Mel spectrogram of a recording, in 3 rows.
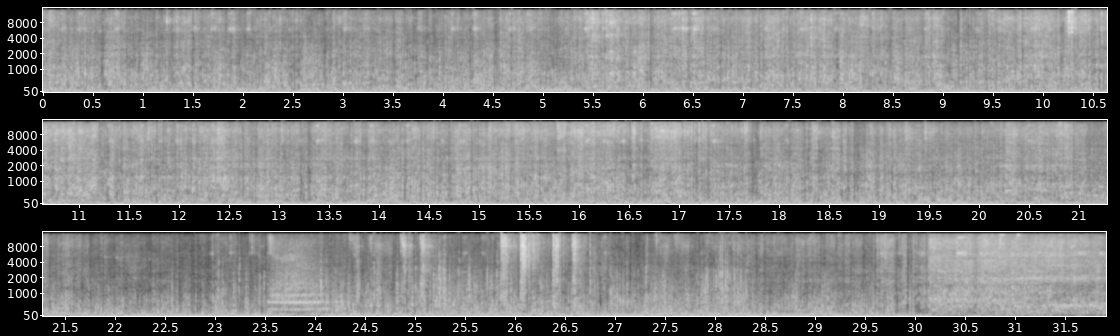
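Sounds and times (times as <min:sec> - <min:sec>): train wheels rumbling on rail: 0:00.0 - 0:31.9.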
